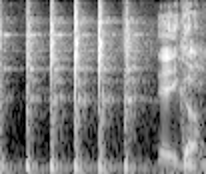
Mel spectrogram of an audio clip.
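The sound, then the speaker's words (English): A firm, police-style knocking on a table: five or six loud, heavy raps in a quick, even rhythm, followed by a brief burst of voice at the end. “I need you to do, knock on the table, but do that police knock.”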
